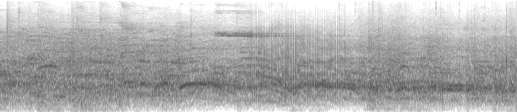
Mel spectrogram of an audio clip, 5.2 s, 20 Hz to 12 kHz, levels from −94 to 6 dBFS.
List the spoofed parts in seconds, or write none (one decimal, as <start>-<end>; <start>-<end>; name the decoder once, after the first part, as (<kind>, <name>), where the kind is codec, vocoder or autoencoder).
2.5-3.5 (vocoder, BigVGAN v2)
